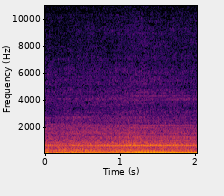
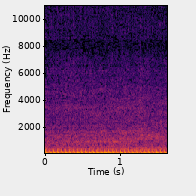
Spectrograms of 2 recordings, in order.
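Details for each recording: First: 2021 TVS Apache RTR 200 4V BS6 at 16,000 km, riding with a steady whirring gear whine over the engine, only in third gear, briefly cut during a shift; gearbox fixed under warranty in an engine rebuild. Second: 2021 TVS Apache RTR 200 4V BS6, 16,300 km, after warranty engine rebuild for tappet noise and third-gear whine: quick, even exhaust pulses with low steady thump and no ticking; the engine sounds clean and healthy.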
